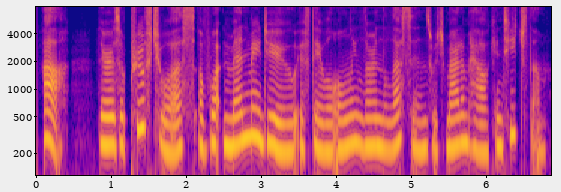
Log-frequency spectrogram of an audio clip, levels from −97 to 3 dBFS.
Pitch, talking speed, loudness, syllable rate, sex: 240 Hz, 220 wpm, -17 LUFS, 4.7 syllables/s, female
